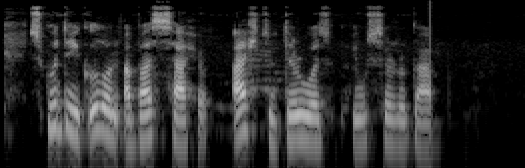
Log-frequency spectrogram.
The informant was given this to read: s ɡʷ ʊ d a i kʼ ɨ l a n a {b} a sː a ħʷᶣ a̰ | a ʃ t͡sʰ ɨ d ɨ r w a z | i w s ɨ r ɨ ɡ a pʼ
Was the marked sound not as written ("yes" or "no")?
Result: no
